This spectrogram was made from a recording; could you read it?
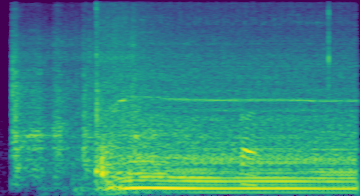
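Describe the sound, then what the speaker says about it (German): An Opel Omega engine cranks briefly, catches after about a second and settles into a loud, steady idle with a low droning hum, recorded up close. "Gang raus, starten Sie mal das Vehikel"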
